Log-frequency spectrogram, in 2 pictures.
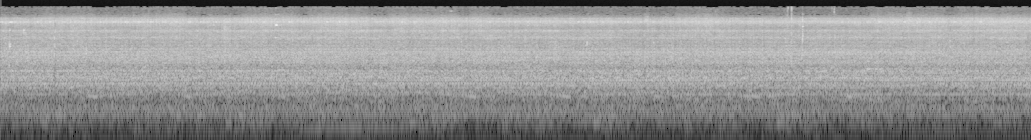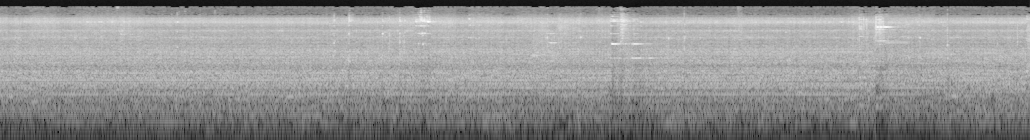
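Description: Steady drone of running machinery, with several steady hum tones in it and a couple of faint clicks in the second half.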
